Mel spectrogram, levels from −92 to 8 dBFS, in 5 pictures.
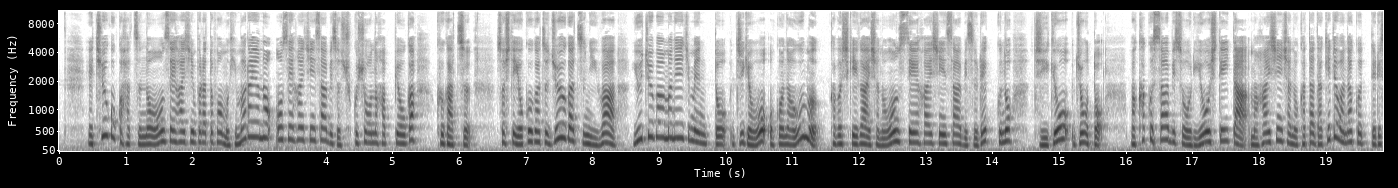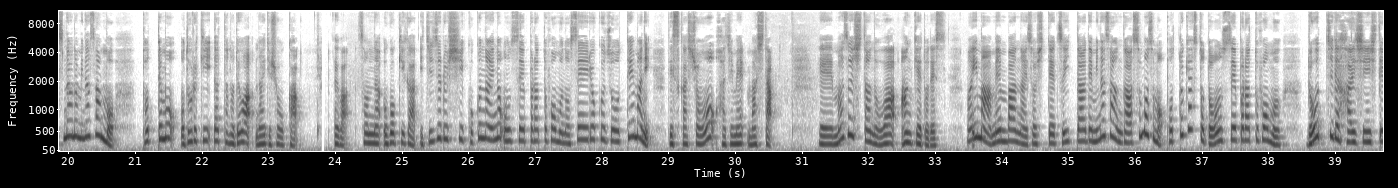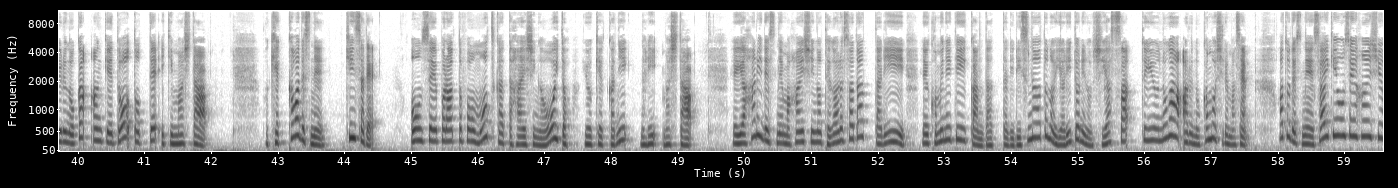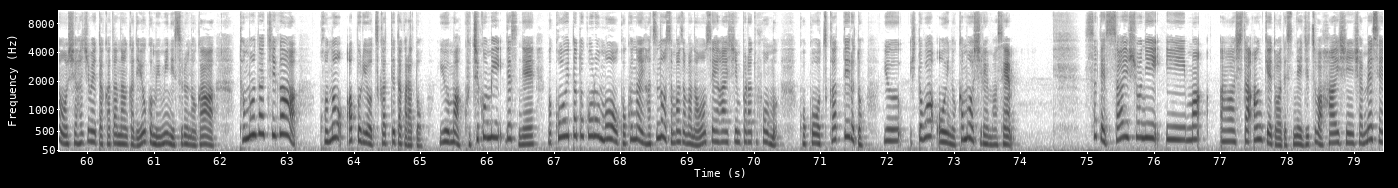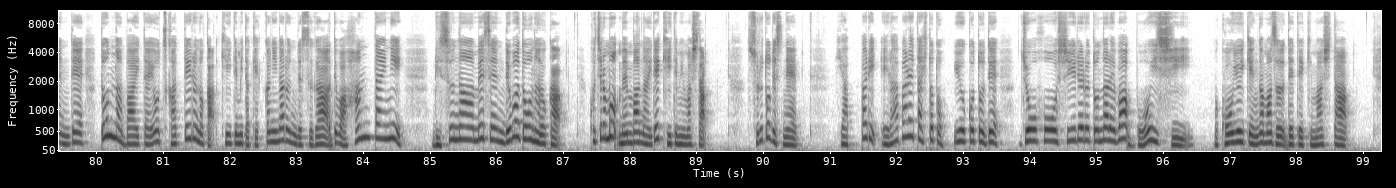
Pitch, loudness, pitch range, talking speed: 230 Hz, -25 LUFS, 190-285 Hz, 375 characters per minute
